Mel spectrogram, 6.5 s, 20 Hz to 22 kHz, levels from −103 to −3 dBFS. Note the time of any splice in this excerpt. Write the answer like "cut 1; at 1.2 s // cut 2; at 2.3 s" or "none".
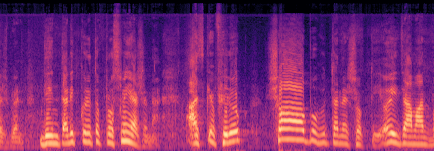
none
